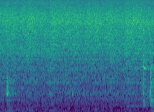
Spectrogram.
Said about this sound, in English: So we're aiming just to brown the whole lot of this mince off.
